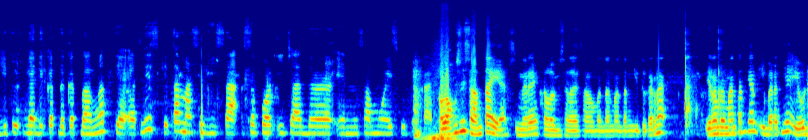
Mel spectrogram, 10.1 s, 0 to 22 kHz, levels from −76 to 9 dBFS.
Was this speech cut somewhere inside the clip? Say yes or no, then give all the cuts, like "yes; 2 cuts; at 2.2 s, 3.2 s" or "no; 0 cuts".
yes; 2 cuts; at 3.0 s, 5.4 s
